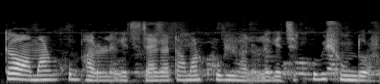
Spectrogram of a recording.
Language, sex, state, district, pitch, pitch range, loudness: Bengali, female, West Bengal, North 24 Parganas, 210 Hz, 190-235 Hz, -20 LUFS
